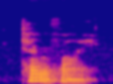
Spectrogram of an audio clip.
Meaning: 1. To frighten greatly; to fill with terror 2. To menace or intimidate 3. To make terrible
- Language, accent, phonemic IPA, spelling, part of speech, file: English, Southern England, /ˈtɛɹɪfaɪ/, terrify, verb, LL-Q1860 (eng)-terrify.wav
